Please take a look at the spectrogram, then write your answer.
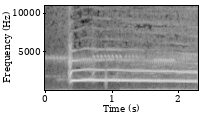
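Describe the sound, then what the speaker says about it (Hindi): A woman screams loudly in a horror story, one sustained, piercing high-pitched cry that holds steady for about two seconds over a low background rumble. "उसे देखकर शीनम जोर से चिल्लाती है"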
